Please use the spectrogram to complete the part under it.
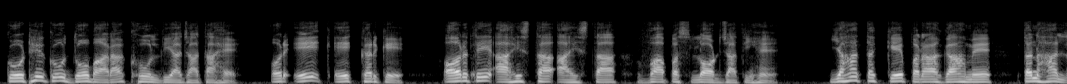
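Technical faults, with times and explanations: The speech runs through G.722 wideband telephone coding at 64 kbit/s, which keeps it clear up to about 7 kHz with at most a faint trace of the coder's upper-band hiss.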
